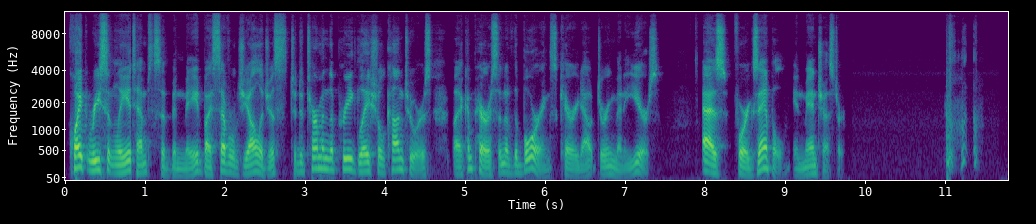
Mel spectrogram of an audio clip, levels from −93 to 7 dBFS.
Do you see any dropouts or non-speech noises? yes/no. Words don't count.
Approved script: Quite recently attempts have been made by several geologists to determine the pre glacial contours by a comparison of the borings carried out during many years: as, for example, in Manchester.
yes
